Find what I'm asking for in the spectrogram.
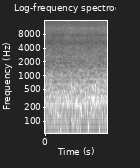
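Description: A whole can of pineapple dumped into a pan beside pork chops, a brief wet pouring rush of juice and fruit, close and fairly soft.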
